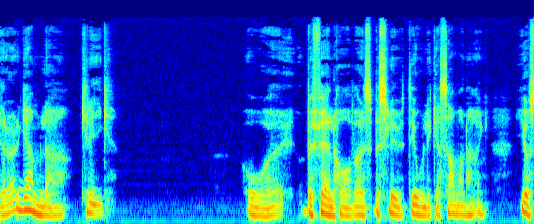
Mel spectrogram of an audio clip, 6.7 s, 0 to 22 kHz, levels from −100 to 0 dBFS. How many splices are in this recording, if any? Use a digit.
2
